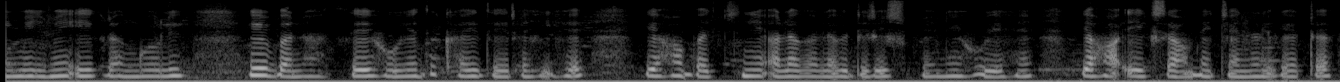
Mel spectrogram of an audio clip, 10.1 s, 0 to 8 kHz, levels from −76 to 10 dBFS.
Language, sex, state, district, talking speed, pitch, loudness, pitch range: Hindi, female, Uttar Pradesh, Jyotiba Phule Nagar, 145 wpm, 225 Hz, -30 LUFS, 215-235 Hz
